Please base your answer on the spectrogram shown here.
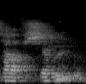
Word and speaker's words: Tavshilin: The Eruv, and we do pronounce Tavshilin. Yeah, Tavshilin ceremony is performed on Wednesday, and when Yom Tov begins on Thursday, it is performed on Thursday.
